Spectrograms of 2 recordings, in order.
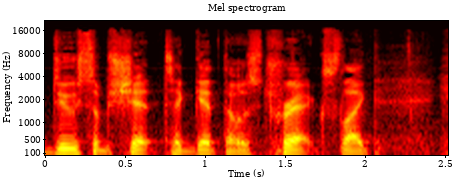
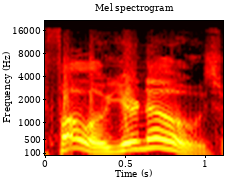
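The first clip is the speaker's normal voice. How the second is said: plain Midwestern mascot slogan, pitched up; bland Midwestern accent; 7 semitones higher, 4 dB louder than usual. Shown as a demonstration. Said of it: "bland Midwestern".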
